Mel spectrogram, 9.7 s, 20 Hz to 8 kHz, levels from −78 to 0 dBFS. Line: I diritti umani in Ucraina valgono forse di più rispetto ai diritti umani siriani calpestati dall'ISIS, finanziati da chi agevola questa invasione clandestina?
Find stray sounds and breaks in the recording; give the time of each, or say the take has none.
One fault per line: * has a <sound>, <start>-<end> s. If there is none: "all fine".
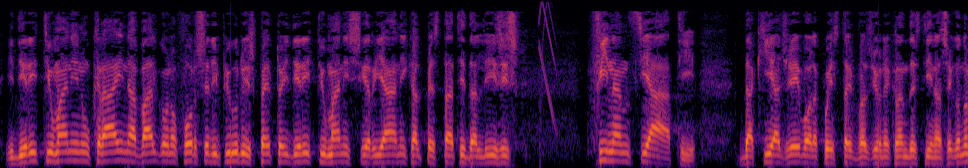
* has a chirp, 5.4-5.6 s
